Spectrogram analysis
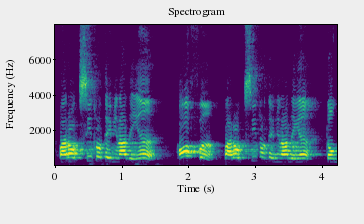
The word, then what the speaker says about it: órfã: ímã e órfã. Ímã e órfã. Duas palavras aqui, olha, divisão silábica. Ímã, órfã. Sílaba tônica, im, or. Sílaba tônica é a penúltima.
